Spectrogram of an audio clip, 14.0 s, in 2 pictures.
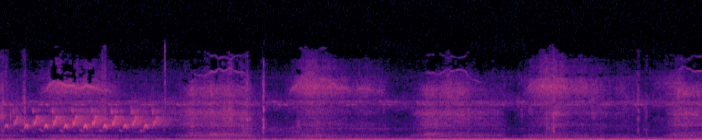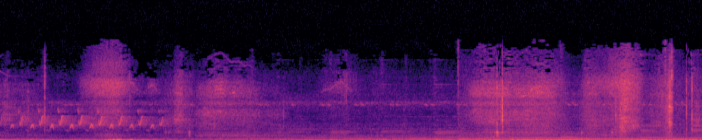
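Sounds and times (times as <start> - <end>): bird singing high chirps: 0.0 - 1.9, 6.8 - 8.9.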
